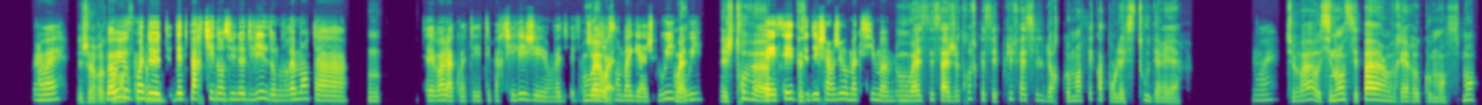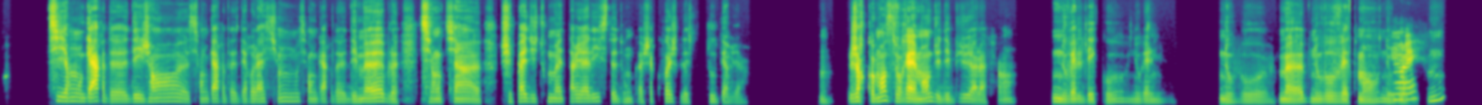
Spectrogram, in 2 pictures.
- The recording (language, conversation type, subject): French, podcast, Pouvez-vous raconter un moment où vous avez dû tout recommencer ?
- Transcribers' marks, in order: tapping; other background noise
